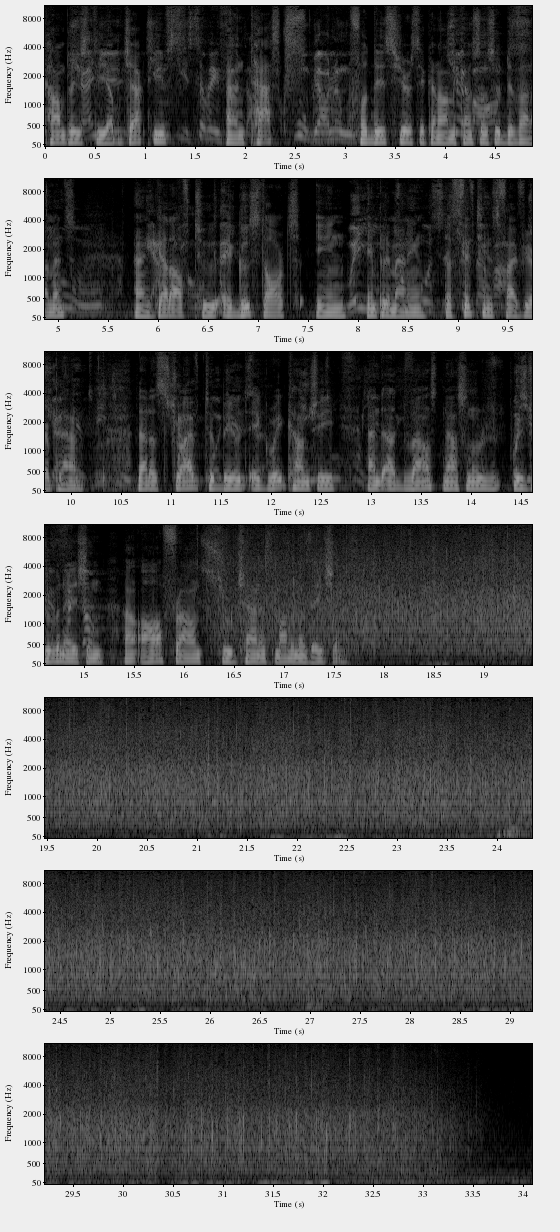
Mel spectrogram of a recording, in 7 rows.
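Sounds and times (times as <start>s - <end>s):
speech: 0.0s - 17.9s
large audience applauding after a speech: 16.1s - 33.6s.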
